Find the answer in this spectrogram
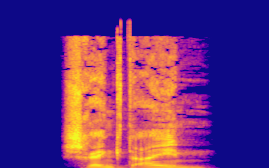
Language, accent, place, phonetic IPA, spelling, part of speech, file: German, Germany, Berlin, [ˌʃʁɛŋkt ˈaɪ̯n], schränkt ein, verb, De-schränkt ein.ogg
- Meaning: inflection of einschränken: 1. third-person singular present 2. second-person plural present 3. plural imperative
